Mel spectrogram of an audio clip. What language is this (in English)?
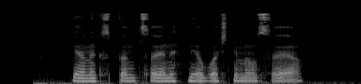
Polish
